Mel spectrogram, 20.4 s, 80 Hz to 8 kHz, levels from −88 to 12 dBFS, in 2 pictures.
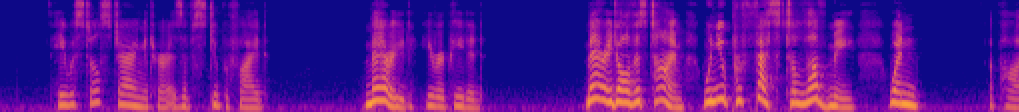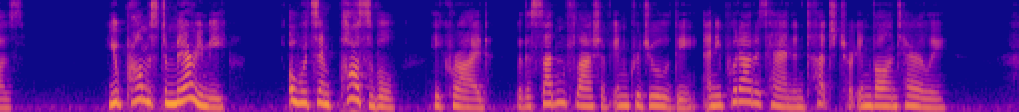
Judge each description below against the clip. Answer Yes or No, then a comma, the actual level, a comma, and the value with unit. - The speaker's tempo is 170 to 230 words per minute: No, average, 150 wpm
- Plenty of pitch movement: Yes, wide, 6.0 semitones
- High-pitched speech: Yes, high, 210 Hz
